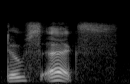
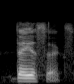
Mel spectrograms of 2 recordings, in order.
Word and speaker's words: Deus Ex: But all right, so for PlayStation Plus, pretty big game, Deus Ex, Mankind Divided. Deus Ex, sorry. I was saying this wrong.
